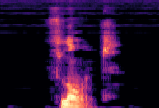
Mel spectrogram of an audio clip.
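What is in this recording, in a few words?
"flaunt", Australian English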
